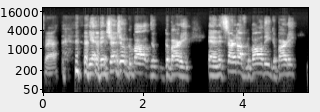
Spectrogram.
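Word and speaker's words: Vincenzo Gibaldi: Yeah, I was going to ask you how to pronounce that. Yeah, Vincenzo Gabardi.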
